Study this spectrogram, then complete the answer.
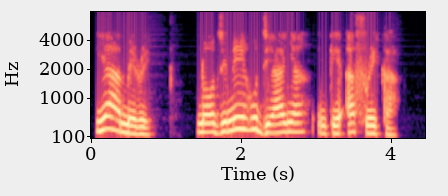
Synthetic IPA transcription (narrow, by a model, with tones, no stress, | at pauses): ja˦˨me˨ɾe˨ | nɔ˨dɪ˨ni˦ɦʊ˦dɪ˨a˦ɲa˦ŋ̩˨ke˨ʔa˦fɾɪ˦ka˨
